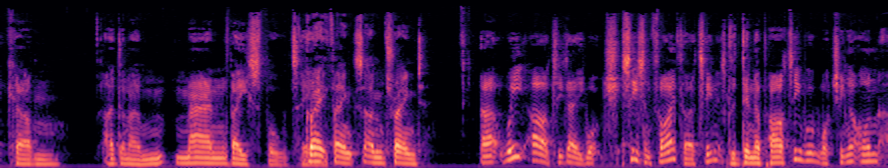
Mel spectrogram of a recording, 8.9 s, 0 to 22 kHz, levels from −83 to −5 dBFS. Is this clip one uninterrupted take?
no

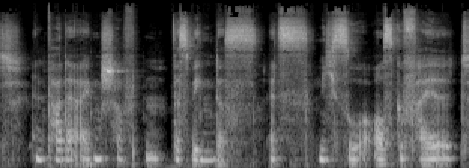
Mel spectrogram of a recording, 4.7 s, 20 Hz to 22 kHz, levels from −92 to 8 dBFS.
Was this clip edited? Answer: no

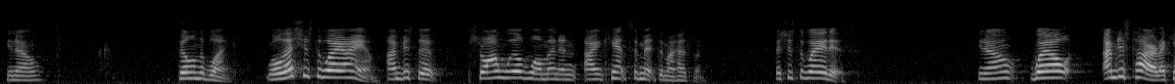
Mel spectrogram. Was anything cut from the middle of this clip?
yes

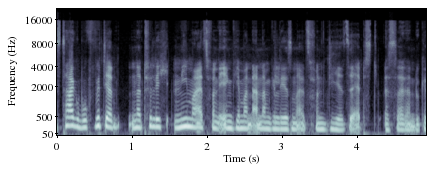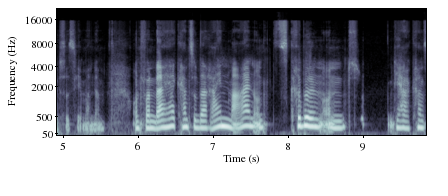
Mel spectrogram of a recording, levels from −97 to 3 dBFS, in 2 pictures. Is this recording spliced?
no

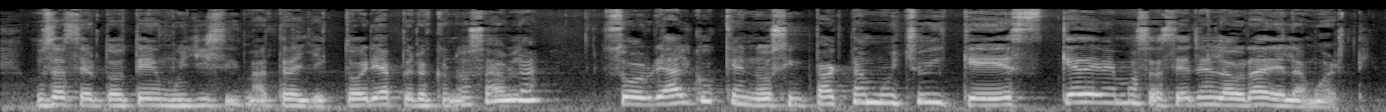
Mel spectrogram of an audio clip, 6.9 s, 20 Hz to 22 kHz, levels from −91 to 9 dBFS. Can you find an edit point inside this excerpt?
no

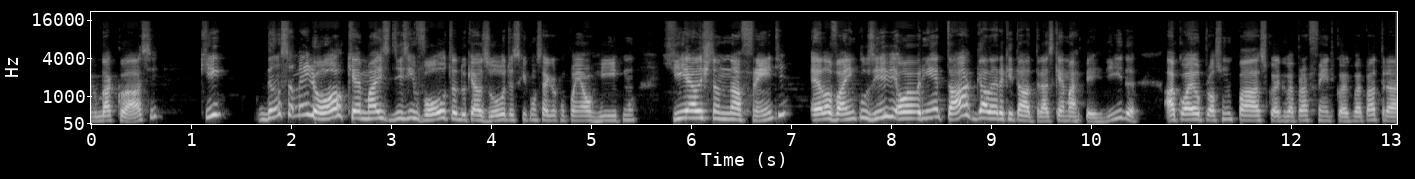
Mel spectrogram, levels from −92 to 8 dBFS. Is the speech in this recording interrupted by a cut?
no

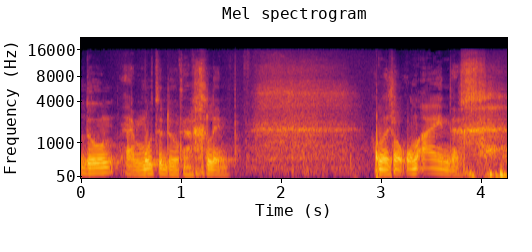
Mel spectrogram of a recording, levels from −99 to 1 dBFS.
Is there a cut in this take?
yes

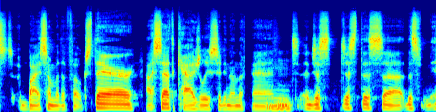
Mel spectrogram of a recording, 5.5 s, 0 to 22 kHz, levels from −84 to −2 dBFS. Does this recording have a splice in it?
yes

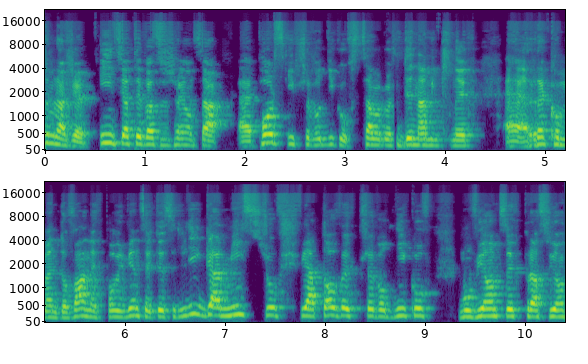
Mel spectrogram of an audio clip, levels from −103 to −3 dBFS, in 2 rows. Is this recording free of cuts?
no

